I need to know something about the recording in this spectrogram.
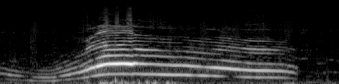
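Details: Domestic cats in a vocal fight: one long drawn-out yowl, rising steeply then holding a strained, harmonic-rich wail for about two seconds before fading out.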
